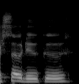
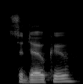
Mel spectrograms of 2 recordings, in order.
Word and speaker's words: Sudoku: Which word do you think parents mispronounce most? Is it Sudoku, or is it Chipoltay?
